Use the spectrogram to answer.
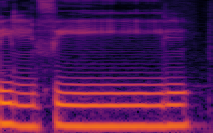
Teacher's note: فیل کو ہم کھینچ کے پڑھیں گے کیونکہ یہاں پہ یا مدہ کا قاعدہ ہے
